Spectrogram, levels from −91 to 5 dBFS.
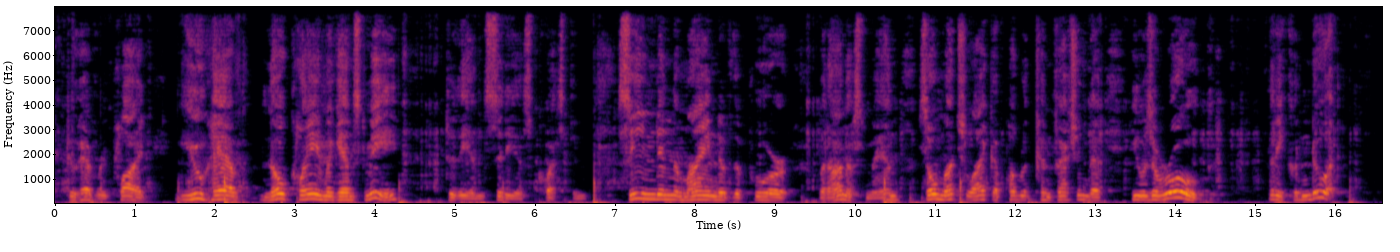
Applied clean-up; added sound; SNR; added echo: classical method WPE with log-MMSE.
